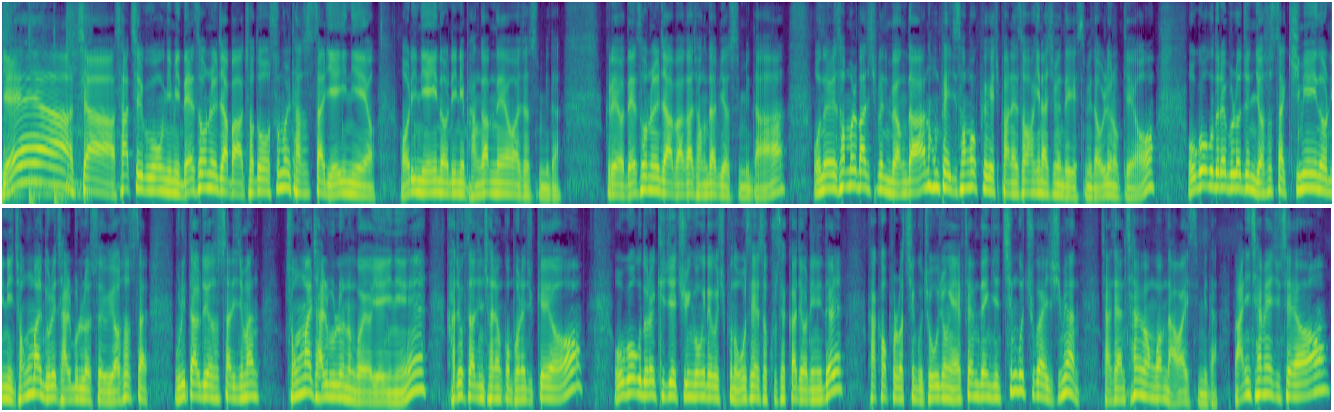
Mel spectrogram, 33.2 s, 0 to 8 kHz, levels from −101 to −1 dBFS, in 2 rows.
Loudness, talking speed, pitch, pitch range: -15 LUFS, 390 characters per minute, 130 Hz, 110-150 Hz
